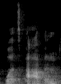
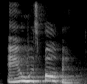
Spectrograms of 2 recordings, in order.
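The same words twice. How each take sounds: First: Said in the usual way. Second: Much higher, louder goblin voice on Hey, yo, what's poppin'; Jabu's voice. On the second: Shown as a demonstration. Teacher shows students how Jabu says it, high and loud. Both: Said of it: "would actually come out like".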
